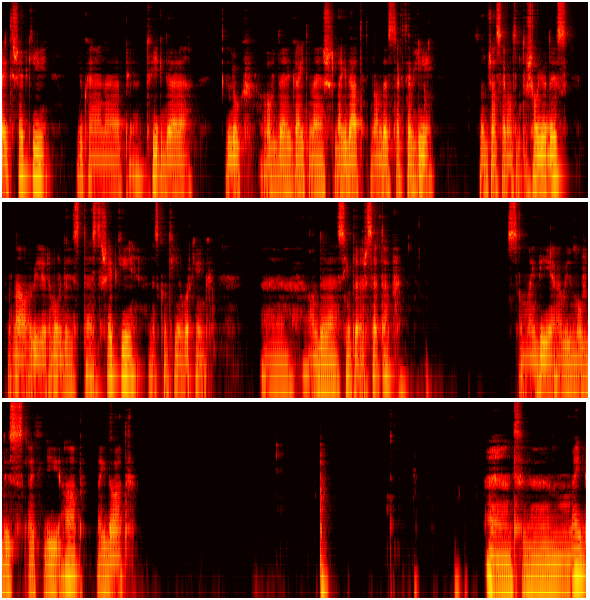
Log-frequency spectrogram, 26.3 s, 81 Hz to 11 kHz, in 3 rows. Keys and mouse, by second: 0.2-11.1 drag, 11.1-13.7 middle drag, 13.7 click, 13.7-15.4 middle drag, 15.4 click, 15.5 middle click, 15.9 Tab, 16.0-17.6 middle drag, 16.9 g, 17.6-20.8 drag, 19.8 g, 20.6 g, 20.8-23.2 middle drag, 22.3 Tab, 23.2 click, 23.3-23.7 middle drag, 23.7-26.3 alt+drag, 24.5 alt+a.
